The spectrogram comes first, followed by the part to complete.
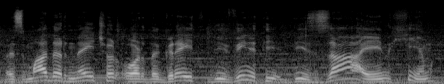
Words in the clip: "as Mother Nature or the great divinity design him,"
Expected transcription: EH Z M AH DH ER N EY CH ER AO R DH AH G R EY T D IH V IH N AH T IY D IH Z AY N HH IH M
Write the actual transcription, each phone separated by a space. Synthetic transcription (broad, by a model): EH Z M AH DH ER N EY CH ER AO R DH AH G R EY T D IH V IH N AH T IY D IH Z AY N HH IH M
